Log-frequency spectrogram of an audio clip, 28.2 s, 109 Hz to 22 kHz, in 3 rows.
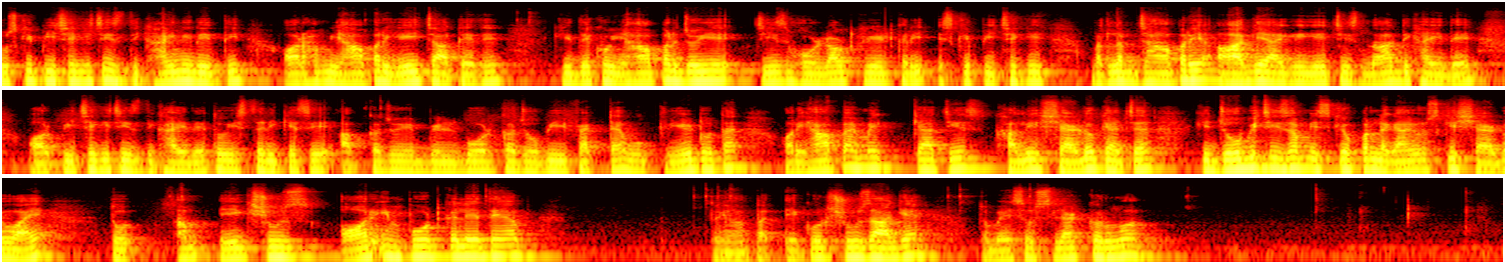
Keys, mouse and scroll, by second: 2.3 click, 3.5 click, 11.7 click, 14.5 click, 19.9-22.0 drag, 24.7 click, 25.2 click, 26.2 click, 27.3-28.0 middle drag.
